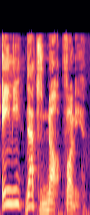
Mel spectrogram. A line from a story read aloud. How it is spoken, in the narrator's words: Dad cried angrily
